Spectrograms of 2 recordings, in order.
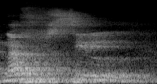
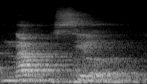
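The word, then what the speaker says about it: نفس: Sebagai contoh kasus ini, huruf fa, ya kan, fa fi fu baf, jangan diganti pakai huruf p, harus dibaca nafsil, jangan dibaca nafsil.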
